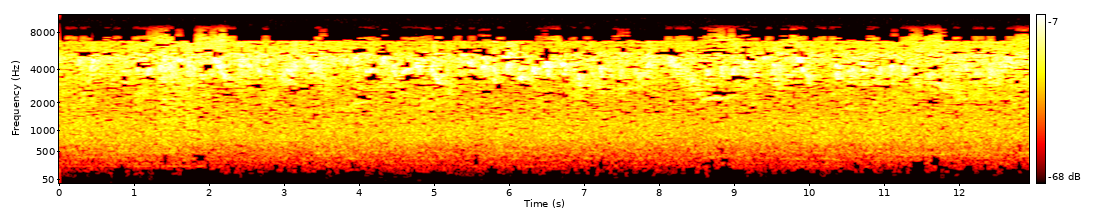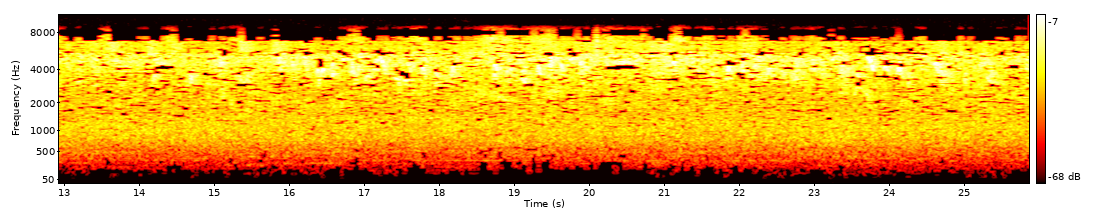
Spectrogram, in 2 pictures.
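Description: Faint outdoor ambience through a security camera's microphone: a steady hiss with many thin, high chirps.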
